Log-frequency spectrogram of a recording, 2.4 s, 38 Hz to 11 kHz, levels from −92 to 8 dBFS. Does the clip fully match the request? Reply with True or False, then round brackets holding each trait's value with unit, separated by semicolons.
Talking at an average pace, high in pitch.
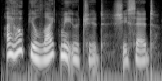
True (195 wpm; 200 Hz)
